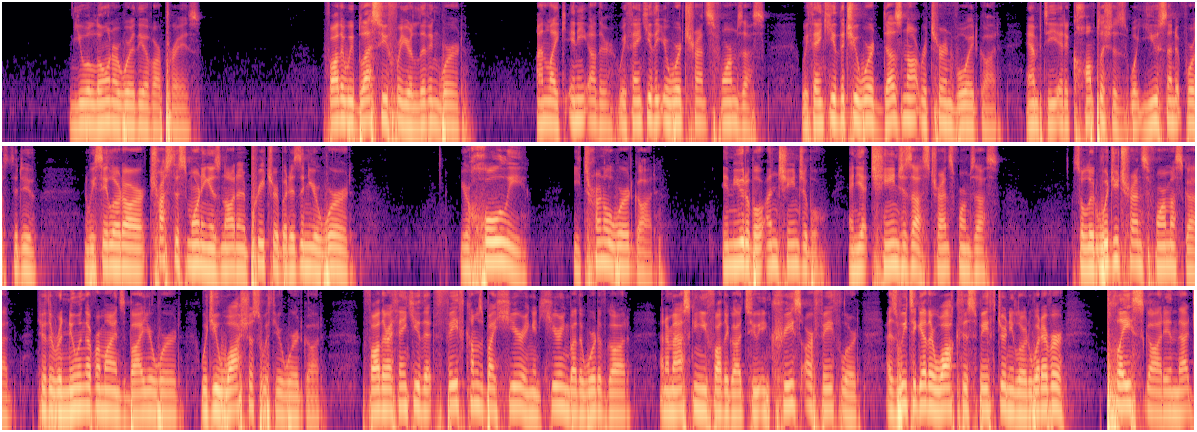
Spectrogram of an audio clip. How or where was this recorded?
large echoing room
